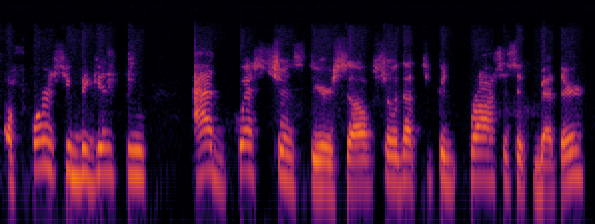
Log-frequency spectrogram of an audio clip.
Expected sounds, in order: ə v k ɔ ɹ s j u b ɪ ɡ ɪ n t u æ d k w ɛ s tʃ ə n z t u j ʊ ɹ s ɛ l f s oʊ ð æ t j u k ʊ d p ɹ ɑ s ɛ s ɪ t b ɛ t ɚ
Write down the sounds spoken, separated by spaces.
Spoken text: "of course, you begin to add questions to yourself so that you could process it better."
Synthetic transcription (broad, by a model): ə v k ɔ ɹ s j u b ɪ ɡ ɪ n t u æ d k w ɛ s tʃ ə n s t u j ʊ ɹ s ɛ l f s oʊ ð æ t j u k ʊ d p ɹ ɑ s ɛ s ɪ t b ɛ t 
